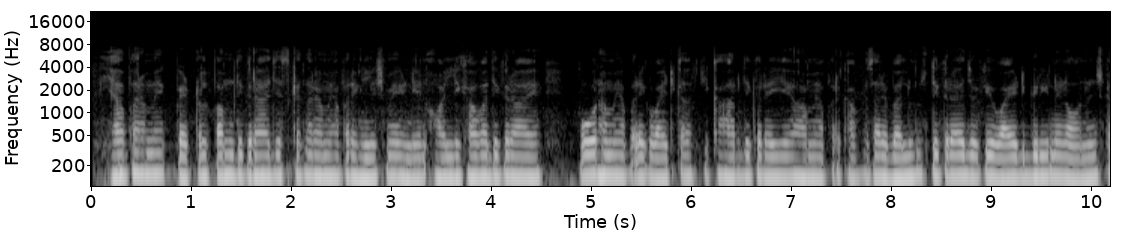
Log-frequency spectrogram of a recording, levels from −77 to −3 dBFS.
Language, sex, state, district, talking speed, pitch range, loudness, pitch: Hindi, male, Maharashtra, Solapur, 290 wpm, 130-140 Hz, -25 LUFS, 135 Hz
